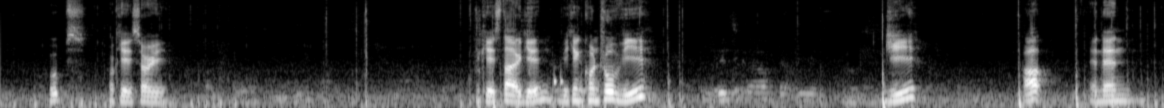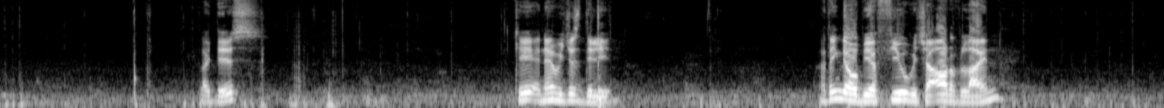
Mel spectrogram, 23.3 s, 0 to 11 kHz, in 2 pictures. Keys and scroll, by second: 0.0-2.2 typing, 4.4-6.4 typing, 6.6 ctrl+v, 8.7 shift+g, 10.1 k, 10.6 w, 13.1-14.0 typing, 17.5 d, 18.5-20.6 typing, 21.0 ctrl+d.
